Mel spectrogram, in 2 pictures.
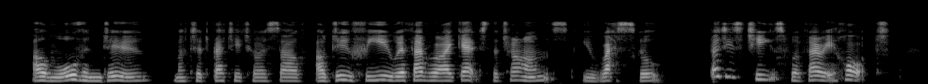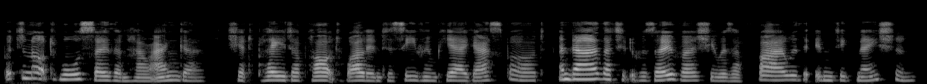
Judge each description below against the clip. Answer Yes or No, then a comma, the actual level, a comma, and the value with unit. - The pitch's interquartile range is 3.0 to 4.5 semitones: No, narrow, 2.6 semitones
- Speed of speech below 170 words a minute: No, average, 180 wpm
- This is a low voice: No, medium, 185 Hz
